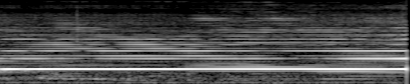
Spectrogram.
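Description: Bansuri bamboo flute holding one long, steady note.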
